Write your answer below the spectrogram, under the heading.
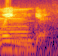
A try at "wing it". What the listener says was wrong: you you pronounced the G heavily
